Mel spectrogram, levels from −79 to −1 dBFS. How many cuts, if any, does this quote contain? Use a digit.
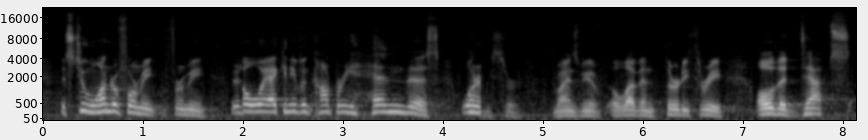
4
